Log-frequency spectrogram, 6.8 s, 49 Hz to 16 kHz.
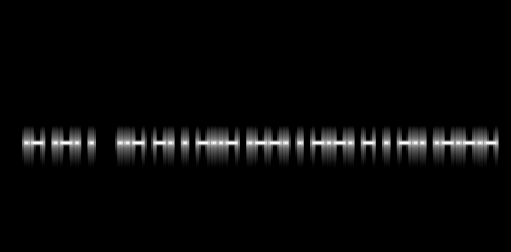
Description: Morse code, heard as a keyed tone, about 25 wpm, 600 Hz. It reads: ARE UNEXPECTED.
